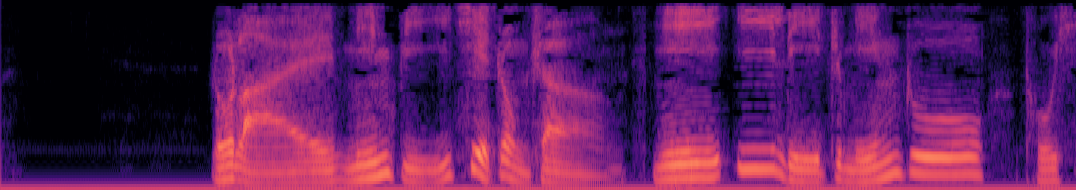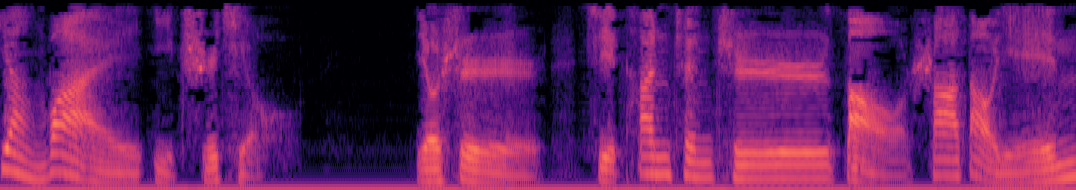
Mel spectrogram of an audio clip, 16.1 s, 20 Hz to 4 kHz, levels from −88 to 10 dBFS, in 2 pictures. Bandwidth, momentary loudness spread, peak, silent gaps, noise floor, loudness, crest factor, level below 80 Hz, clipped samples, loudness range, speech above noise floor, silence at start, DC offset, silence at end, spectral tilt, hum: 3.8 kHz; 11 LU; -6 dBFS; none; -70 dBFS; -25 LUFS; 18 dB; -48 dBFS; under 0.1%; 5 LU; 46 dB; 1.6 s; 2%; 0 s; -11 dB/octave; none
